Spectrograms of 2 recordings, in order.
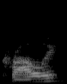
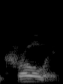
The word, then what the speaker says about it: Crowley: name gets mispronounced as Crowley. And it should be Crowley, because he changed it from Crowley to Crowley because he wanted his name to rhyme with holy and not with folly.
